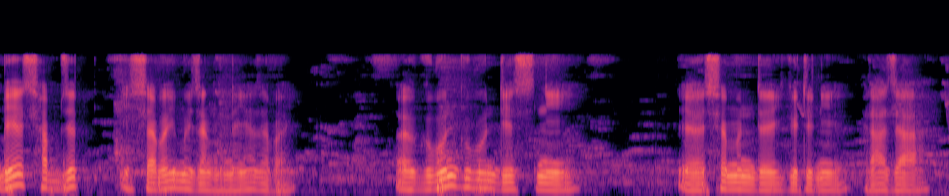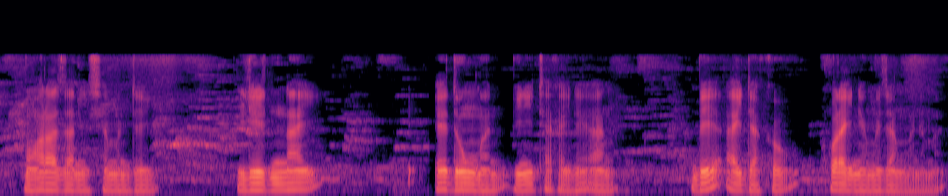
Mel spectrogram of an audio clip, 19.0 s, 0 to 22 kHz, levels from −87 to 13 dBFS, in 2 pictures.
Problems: constant background noise, continuous background conversations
